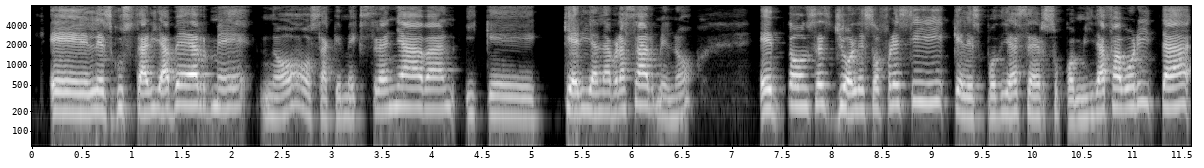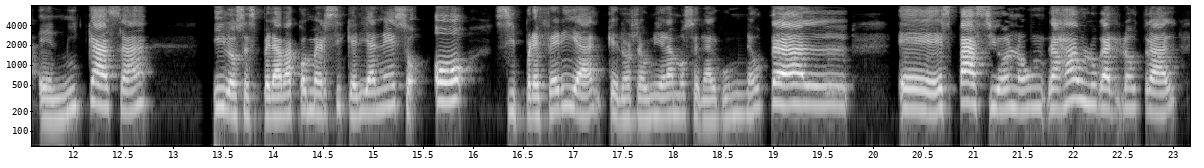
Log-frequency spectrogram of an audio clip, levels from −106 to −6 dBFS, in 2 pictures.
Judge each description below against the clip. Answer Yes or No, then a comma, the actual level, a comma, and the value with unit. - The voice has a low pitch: No, high, 215 Hz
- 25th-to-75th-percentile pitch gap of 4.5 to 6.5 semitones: Yes, average, 5.1 semitones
